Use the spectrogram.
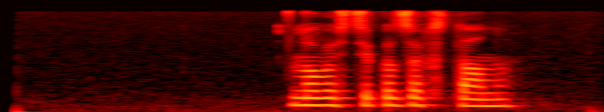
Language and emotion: Russian, neutral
